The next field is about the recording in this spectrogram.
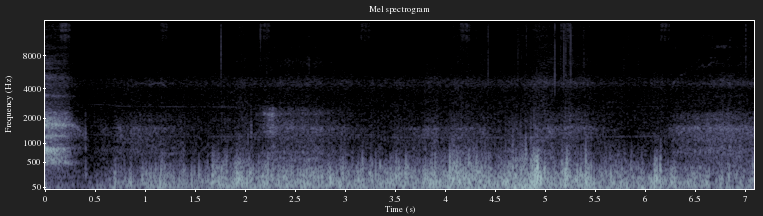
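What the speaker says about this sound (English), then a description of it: "Definitely a bit of wind now, which I could do without" Wind buffets a microphone outdoors at an RC flying field where a Dynam Tiger Moth model plane is flown, a continuous low rumbling roar with gusty swells.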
